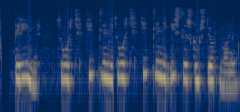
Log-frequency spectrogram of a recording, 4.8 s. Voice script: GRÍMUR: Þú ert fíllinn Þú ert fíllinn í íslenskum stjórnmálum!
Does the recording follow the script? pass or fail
pass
